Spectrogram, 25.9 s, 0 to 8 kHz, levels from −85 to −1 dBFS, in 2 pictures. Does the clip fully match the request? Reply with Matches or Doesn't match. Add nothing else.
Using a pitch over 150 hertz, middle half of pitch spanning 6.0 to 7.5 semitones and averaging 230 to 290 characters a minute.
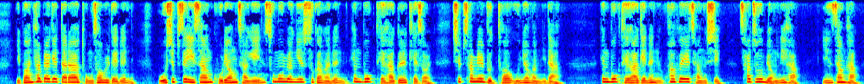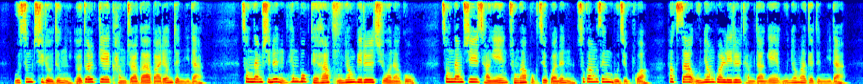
Matches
